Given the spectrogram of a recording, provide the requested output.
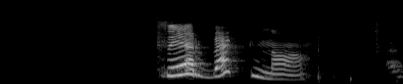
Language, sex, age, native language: Icelandic, male, 9, Icelandic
